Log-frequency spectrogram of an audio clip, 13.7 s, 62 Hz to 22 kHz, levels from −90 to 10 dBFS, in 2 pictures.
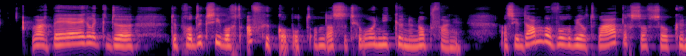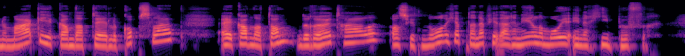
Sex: female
